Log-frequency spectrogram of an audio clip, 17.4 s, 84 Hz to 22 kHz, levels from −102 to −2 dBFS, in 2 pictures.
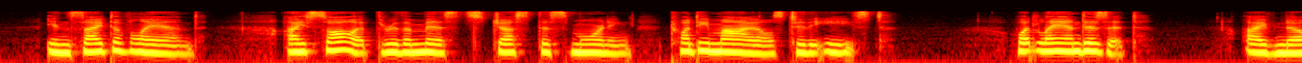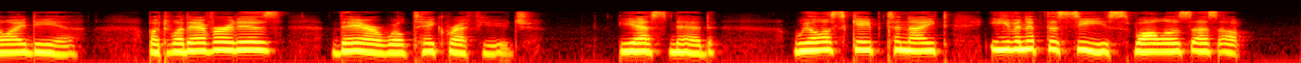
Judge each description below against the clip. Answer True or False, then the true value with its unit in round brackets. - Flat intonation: True (2.2 semitones)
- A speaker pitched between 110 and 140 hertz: False (235 Hz)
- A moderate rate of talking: True (155 wpm)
